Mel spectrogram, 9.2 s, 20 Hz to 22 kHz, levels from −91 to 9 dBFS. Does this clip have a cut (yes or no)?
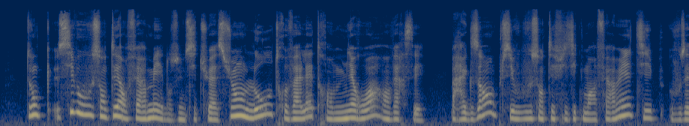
no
